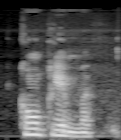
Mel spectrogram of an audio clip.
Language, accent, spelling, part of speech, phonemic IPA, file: French, Canada, compriment, verb, /kɔ̃.pʁim/, LL-Q150 (fra)-compriment.wav
- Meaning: third-person plural present indicative/subjunctive of comprimer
